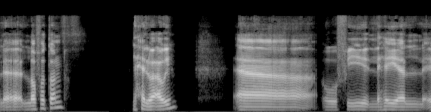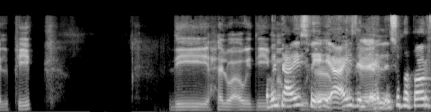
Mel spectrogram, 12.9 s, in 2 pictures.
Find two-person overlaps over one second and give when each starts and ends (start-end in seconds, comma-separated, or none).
10.4-12.3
